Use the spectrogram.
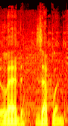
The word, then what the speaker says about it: Led Zeppelin: And then they actually spelled it LED so that it wouldn't be pronounced lead, because LEAD could be... That's smart. Yeah. So you definitely had to say Led Zeppelin.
